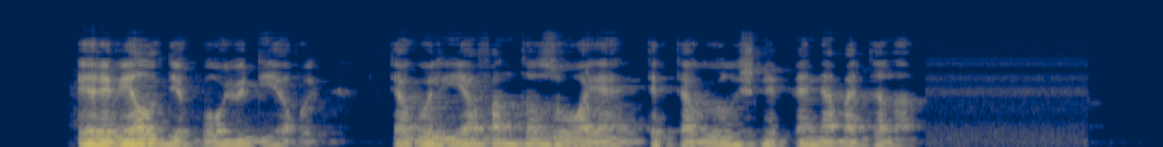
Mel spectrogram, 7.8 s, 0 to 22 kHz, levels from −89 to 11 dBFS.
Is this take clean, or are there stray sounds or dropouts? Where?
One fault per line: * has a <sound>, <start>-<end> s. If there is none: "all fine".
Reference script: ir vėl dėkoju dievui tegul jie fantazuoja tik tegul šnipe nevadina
all fine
